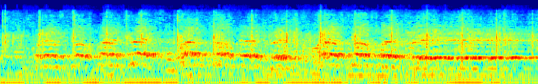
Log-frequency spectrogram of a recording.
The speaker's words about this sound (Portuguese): Olha só os gritos da torcida do país de Gales pro Gareth Bale, ó.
